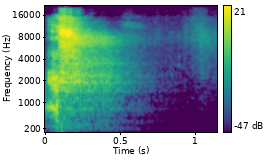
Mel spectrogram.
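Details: Single sharp, hissing sneeze fading quickly, from an adult male with a common cold for three days, congested with stuffed but runny nose and sore throat; sneeze.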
